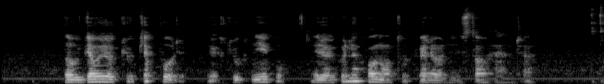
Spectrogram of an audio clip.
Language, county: Lithuanian, Marijampolė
